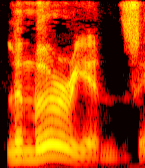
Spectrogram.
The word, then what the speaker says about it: Lemurians: Let's just quickly start off by talking about that very strange place of the Lemurians. Is that how you pronounce the name? I've always been curious about that. – Yeah, that sounds fine to me.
